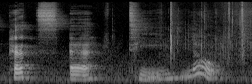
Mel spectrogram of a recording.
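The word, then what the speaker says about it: Pezzettino: Pezzetino in Italian means little piece. It is pronounced Pezzetino.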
